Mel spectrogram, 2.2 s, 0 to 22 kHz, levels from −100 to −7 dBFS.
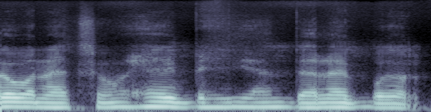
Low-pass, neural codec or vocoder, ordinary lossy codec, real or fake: none; codec, 44.1 kHz, 2.6 kbps, DAC; none; fake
